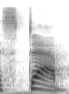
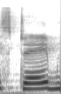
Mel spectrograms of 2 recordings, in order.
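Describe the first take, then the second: First: स्टैब with short open "ae", as in "stab"; correct pronunciation. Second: स्टैब closed to "ay", like "strabe"; wrong pronunciation. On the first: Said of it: "इसको भी". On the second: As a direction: say स्टैब with long e and a stray r. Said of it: "नहीं पढ़ेंगे". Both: Shown as a demonstration.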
